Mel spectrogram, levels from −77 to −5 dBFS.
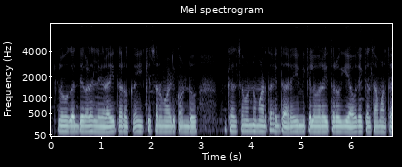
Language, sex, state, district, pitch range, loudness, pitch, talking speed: Kannada, male, Karnataka, Dharwad, 100-105 Hz, -28 LUFS, 100 Hz, 130 wpm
